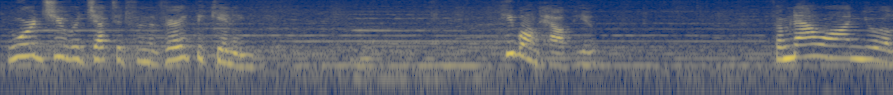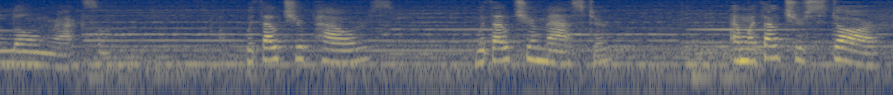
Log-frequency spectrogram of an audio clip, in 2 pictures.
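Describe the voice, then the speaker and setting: Woman playing a high-voiced, righteous young guardian. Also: measured pace, pauses often, music in the background, natural voice. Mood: solemn resolve. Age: young adult. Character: calm, righteous young woman, secret guardian against evil. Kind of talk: 1960s gothic soap opera acting.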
